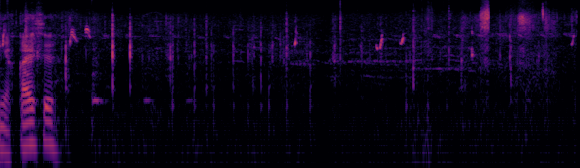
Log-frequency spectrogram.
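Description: Chicks peck at a plastic feeder with light taps.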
